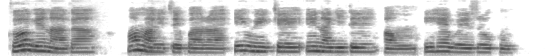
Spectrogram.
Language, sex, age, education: Igbo, female, 15-29, tertiary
